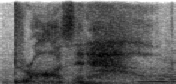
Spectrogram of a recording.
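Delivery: slow, breathy whispered ending. Acted. Preacher reads the proverb and trails into a slow whisper. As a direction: whisper it slowly, drawing it out. Preacher ends verse in hush.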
